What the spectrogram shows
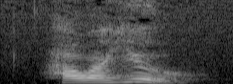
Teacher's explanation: wh questions have falling intonation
